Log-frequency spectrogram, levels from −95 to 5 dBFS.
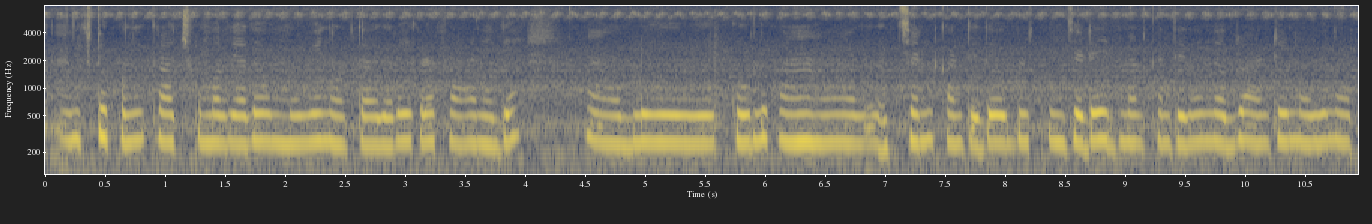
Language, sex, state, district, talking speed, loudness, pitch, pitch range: Kannada, female, Karnataka, Shimoga, 140 wpm, -16 LUFS, 260 Hz, 250-265 Hz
